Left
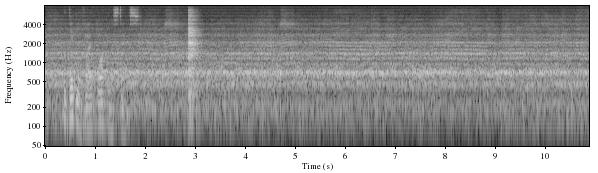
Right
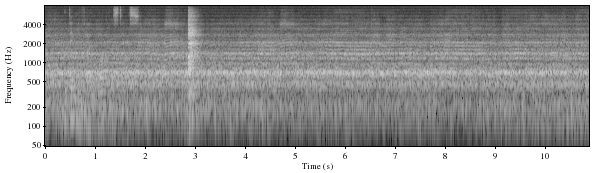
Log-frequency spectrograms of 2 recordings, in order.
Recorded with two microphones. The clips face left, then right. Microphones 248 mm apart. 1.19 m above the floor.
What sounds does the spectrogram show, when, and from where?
0.4 s a man speaking: 65° left (ahead or behind), 0.9 m
2.9 s a clap: 20° left (ahead or behind), 2 m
